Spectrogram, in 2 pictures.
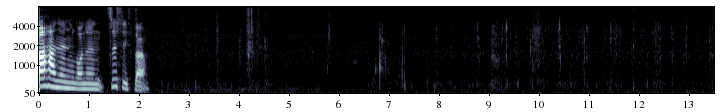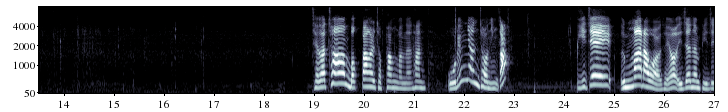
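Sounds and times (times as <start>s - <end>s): crunching and chewing fried chicken: 5.7s - 18.4s.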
